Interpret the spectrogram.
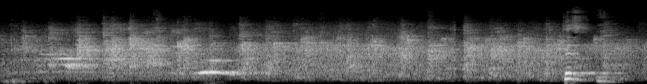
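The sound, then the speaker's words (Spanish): An audience at an evening church service breaks into sustained applause for God, a dense wash of many hands clapping with scattered voices and cheers mixed in, steady and fairly loud for several seconds. “Él se merece un aplauso en esta hermosa noche.”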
